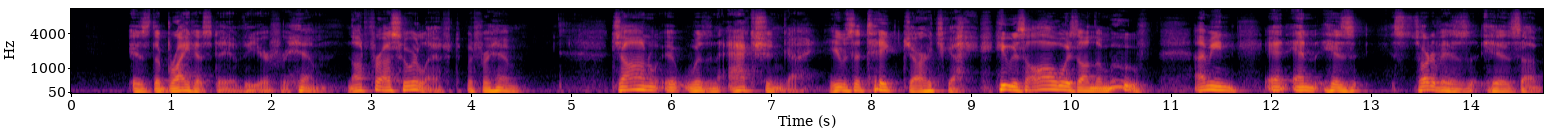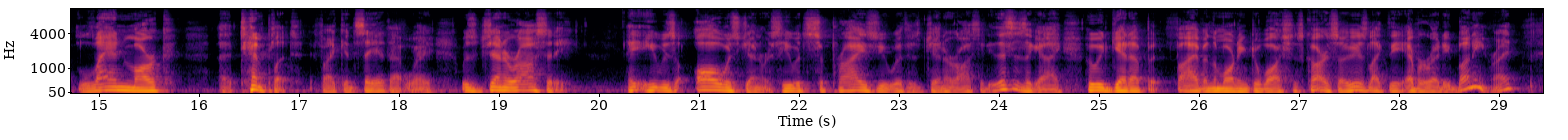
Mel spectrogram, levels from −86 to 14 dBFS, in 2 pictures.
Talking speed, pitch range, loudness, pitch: 195 wpm, 100-120 Hz, -20 LUFS, 110 Hz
